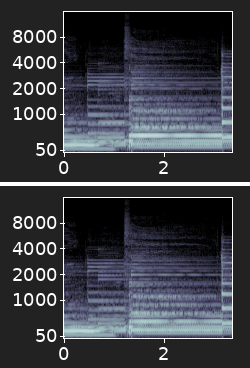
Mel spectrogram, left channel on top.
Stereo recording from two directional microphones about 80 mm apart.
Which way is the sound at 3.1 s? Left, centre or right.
Left.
